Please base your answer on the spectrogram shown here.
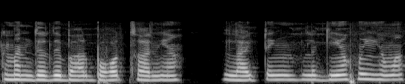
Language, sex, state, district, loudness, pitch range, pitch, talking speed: Punjabi, female, Punjab, Kapurthala, -17 LUFS, 205-215 Hz, 210 Hz, 135 wpm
